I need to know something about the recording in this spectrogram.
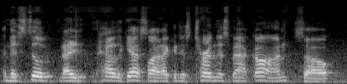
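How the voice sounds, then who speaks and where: High-voiced rambling man in a loud garage. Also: fairly even intonation, moderate pace, heavy background noise. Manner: rambling, chatty, jokey. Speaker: blacksmith streamer. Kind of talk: casual shop talk to live chat. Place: small garage workshop.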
